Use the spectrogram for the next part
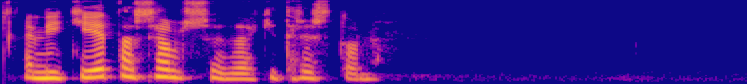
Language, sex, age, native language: Icelandic, female, 40-49, Icelandic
